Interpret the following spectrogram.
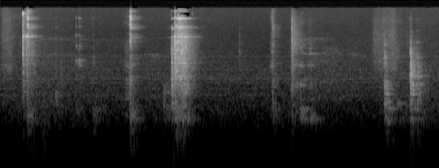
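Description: Light clicks and taps of a steel tri-square being set against and moved on a wooden blank during marking out, with one short scrape a little under three seconds in.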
